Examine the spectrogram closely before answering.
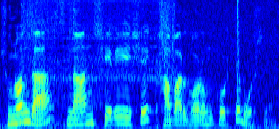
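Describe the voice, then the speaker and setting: A man narrating a scripted story in an expressive, literary manner. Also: fairly high pitch, unhurried, background noise.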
